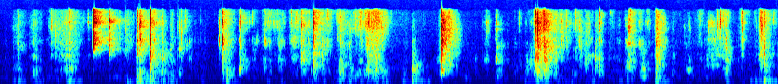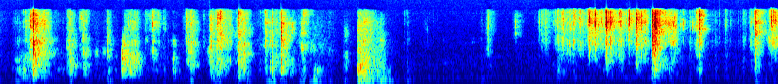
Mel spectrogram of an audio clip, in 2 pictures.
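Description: Foil trading-card packs and their cardboard inner box being handled and opened: irregular crinkling and rustling with sharp crackles, a short pause about twelve seconds in, then a denser stretch of crinkling near the end.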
